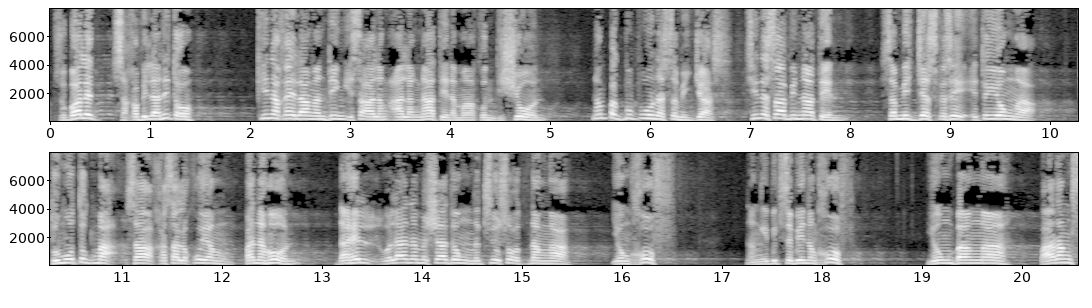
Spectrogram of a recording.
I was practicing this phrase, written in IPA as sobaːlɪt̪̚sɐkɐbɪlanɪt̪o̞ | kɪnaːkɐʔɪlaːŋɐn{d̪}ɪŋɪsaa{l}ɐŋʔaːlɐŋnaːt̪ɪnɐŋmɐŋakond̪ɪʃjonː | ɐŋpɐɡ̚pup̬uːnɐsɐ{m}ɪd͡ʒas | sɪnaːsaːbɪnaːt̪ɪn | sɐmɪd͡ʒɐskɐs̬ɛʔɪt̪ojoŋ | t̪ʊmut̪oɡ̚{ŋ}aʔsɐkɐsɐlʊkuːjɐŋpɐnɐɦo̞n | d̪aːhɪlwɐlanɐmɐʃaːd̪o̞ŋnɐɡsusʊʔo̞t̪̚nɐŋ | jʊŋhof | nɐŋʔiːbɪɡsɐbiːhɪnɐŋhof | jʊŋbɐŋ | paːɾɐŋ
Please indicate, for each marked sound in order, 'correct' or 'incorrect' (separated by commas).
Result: correct, correct, correct, incorrect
